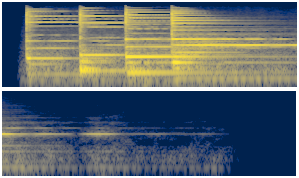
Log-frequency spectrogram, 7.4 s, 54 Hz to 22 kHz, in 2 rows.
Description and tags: Westminster Quarters, Part 2 of 5
Plastic pen striking sequence of four rods from this set of grandfather clock chimes:
Roughly corresponds to G#4, C5, A#4, D#4 in scientific pitch notation, which is a key-shifted rendition of the second grouping from the Westminster Quarters:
